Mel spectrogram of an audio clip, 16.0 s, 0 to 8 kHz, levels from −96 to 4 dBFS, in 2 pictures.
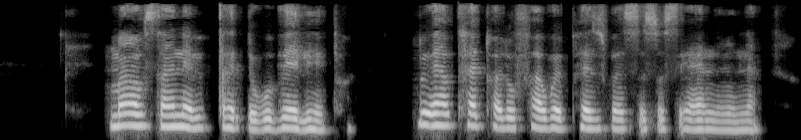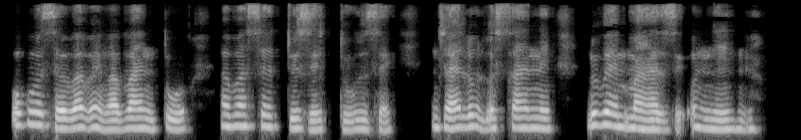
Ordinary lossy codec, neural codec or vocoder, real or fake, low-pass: AAC, 32 kbps; codec, 16 kHz in and 24 kHz out, 1 kbps, XY-Tokenizer; fake; 7.2 kHz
